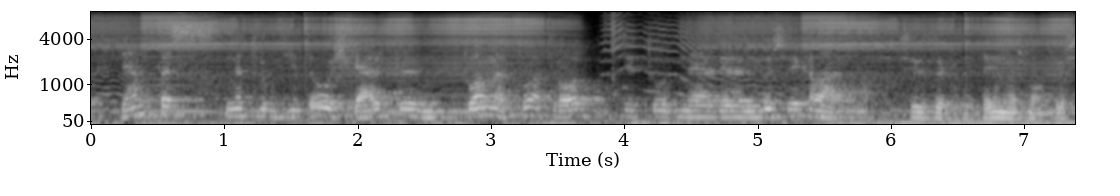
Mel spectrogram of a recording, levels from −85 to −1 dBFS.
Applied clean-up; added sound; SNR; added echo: none; Squeak / Cupboard open or close; 6 dB; reverberation time 1.6 s.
